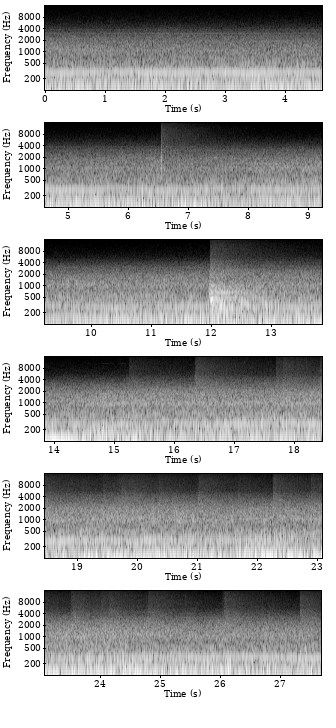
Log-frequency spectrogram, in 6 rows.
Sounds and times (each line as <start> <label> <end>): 12.0 trains driving in and out of the station 27.6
